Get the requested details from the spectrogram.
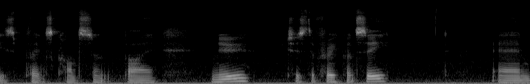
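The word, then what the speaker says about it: ν: new which is frequency which is here pronounce new which is frequency why didn't they do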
